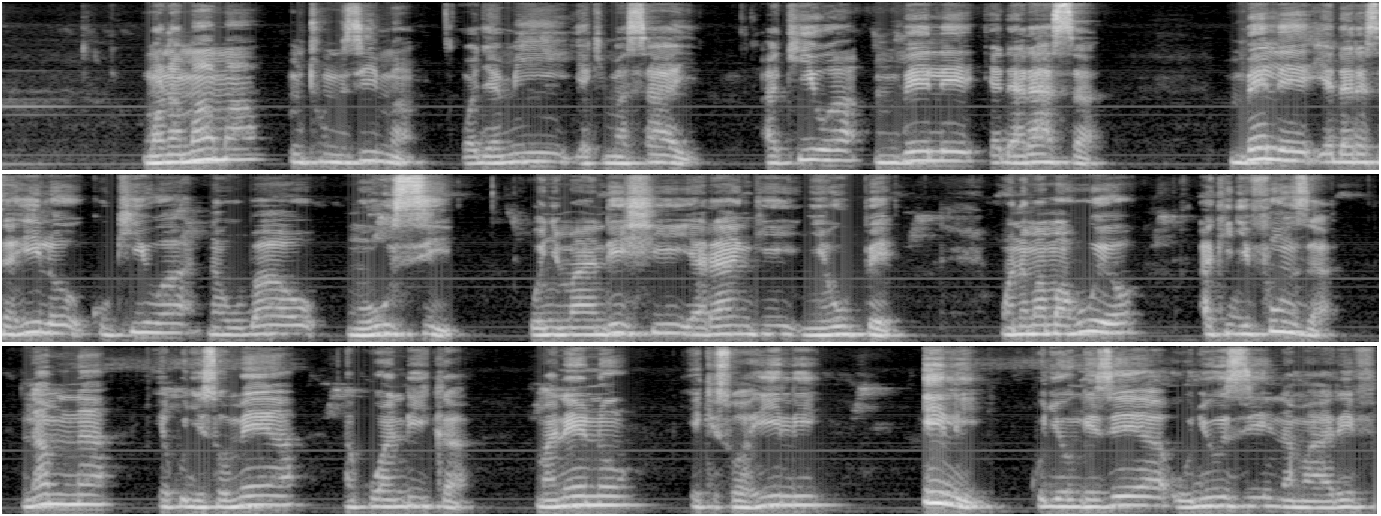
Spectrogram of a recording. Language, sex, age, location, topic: Swahili, male, 25-35, Dar es Salaam, education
